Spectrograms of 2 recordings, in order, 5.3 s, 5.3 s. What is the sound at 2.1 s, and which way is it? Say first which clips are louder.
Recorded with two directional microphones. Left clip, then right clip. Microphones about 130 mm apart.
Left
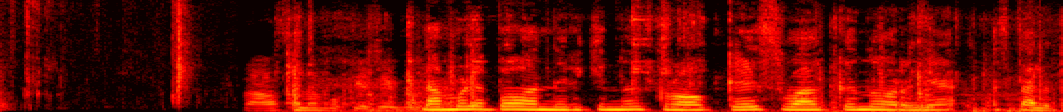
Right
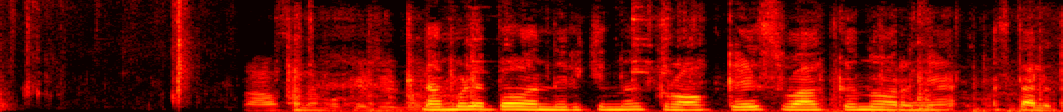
Speech: right 4 dB; 25° left (ahead or behind).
